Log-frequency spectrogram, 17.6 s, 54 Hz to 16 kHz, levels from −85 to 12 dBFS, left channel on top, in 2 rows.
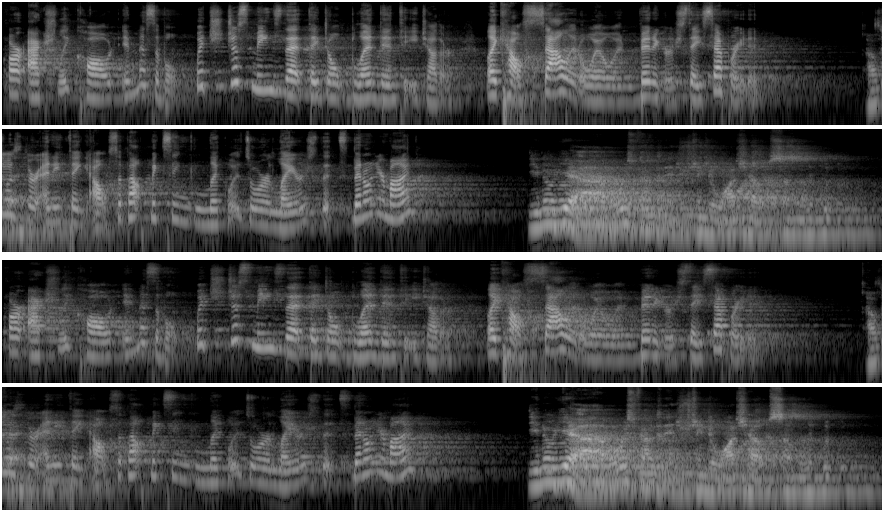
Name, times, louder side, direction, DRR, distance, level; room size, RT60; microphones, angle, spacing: voice 1, 0.1-4.5 4.8-7.5 8.8-10.2 10.5-12.9, left 5 dB, 50° left, 11 dB, 0.8 m, -28 dB
voice 2, 8.6-9.0 14.1-17.1, right 2 dB, 40° right, -1 dB, 5.0 m, -28 dB
27.5 x 26.5 x 5.8 m, 2.2 s
head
